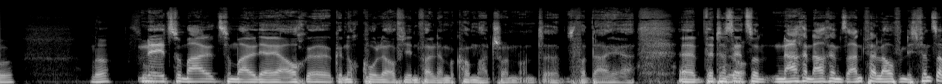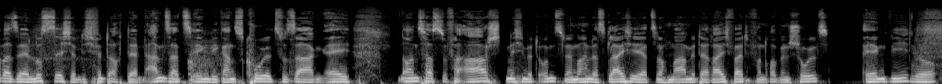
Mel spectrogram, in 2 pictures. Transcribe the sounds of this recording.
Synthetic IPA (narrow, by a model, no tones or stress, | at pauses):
o | nə | nət͡sumaːlt͡sumaːldeːɐjaːaʊxʔɛːɡ̥ənʊχkʰoːləaʊfjeːdn̩faldanbəkʰɔmənhatʃoːnʊ̰ntʔɛ̰ːmfɔndaːheːɐʔɛːmvɪɐt̚d̥asjɛt͡stz̥oːnaːχʊntnaːχɪmzantfɛɐlaʊfn̩ɪçfɪntsʔaːbɐzeːɐlʊstɪçʊntɪçfɪndəaʊxd̥enʔa̰nzat͡sʔɪɐɡŋ̩tv̥iːɡant͡skʰuːlt͡suzaːɡŋ̩ʔɛɪ | ʔʊnshast̚d̥uːfɛɐʔaɐʃtnɪçtmɪtʔʊnsv̥iːɐmaχn̩dasɡ̥laɪç̬əjɛt͡stnɔχmaːlmɪt̚d̥eːʁaɪçv̥aɪtəfɔnʁɔbɪnʃʊlt͡s | ʔɪɐɡŋ̩tv̥iː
